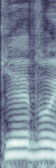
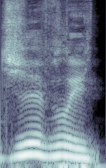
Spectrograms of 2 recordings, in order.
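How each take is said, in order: First: The word begins with a hard G sound. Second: The word begins with a soft J sound. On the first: "I pronounce it as Ghibli" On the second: "sounds like a fucking gelatin"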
